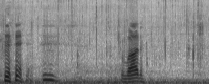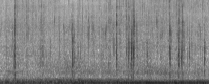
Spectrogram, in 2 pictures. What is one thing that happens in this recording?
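A gas stove burner hisses steadily under a pan.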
